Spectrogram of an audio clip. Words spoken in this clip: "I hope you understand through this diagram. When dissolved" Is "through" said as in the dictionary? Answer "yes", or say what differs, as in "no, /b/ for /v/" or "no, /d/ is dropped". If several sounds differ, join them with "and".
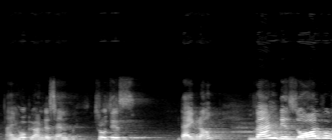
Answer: no, /t/ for /θ/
